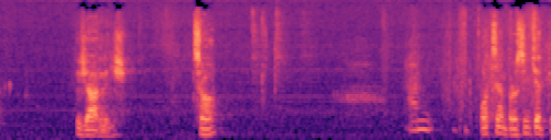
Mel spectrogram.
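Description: A woman speaks softly and sadly, close by.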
